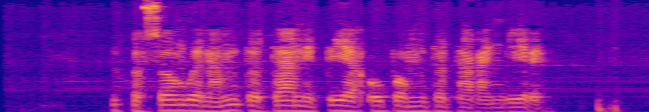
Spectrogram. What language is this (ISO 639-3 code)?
swa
